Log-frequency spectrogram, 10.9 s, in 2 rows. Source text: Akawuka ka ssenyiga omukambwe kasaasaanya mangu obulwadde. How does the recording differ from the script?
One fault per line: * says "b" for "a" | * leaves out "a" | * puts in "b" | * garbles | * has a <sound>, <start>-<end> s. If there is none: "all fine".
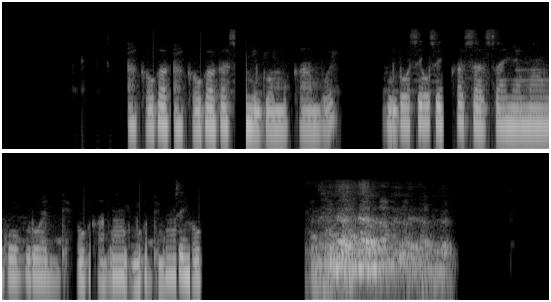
* puts in "akawuka"
* has a dropout, 2.3-2.4 s
* garbles
* garbles
* has a laugh, 8.5-10.0 s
